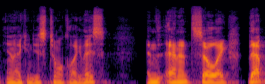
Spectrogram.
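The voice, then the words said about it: Put-on Australian accent. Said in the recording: “maybe it can be like an Australian accent”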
